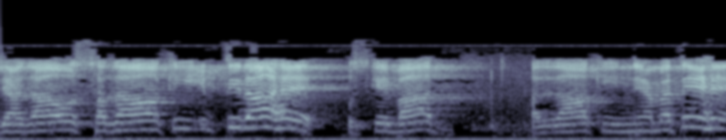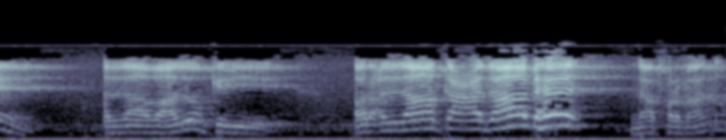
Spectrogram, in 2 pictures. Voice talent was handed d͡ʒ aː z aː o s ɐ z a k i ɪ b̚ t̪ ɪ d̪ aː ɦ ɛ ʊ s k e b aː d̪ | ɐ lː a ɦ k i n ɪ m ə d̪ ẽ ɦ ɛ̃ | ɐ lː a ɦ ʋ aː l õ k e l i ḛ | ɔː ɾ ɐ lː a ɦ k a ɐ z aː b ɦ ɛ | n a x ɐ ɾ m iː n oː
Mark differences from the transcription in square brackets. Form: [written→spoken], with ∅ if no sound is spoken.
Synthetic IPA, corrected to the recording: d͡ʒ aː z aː o s ɐ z a k i ɪ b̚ t̪ ɪ d̪ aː ɦ ɛ ʊ s k e b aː d̪ | ɐ lː a ɦ k i n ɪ m ə [d̪→t̪] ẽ ɦ ɛ̃ | ɐ lː a ɦ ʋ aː l õ k e l i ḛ | ɔː ɾ ɐ lː a ɦ k a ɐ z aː b ɦ ɛ | n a [x→f] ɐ ɾ m [iː→aː] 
